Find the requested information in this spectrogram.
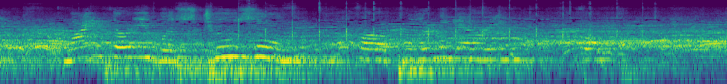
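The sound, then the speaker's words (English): A crowd at a Democratic political gathering reacts loudly, many voices overlapping in jeering and shouting that stays dense and sustained throughout, with individual cries rising above the din. “I love this. Listen to the audience. Boo. Listen to them.”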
